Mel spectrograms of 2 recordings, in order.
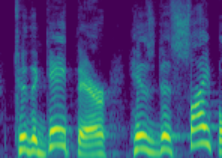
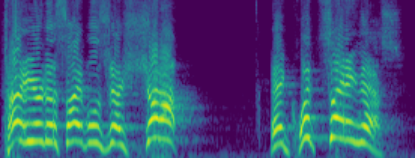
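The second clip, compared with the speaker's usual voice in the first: high, raised, slowing demand; priests demanding; 8 semitones higher than usual. Retold or imitated. Priests telling Yahshua to silence his disciples, a high indignant demand. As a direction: order him to silence them. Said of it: "and they said".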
